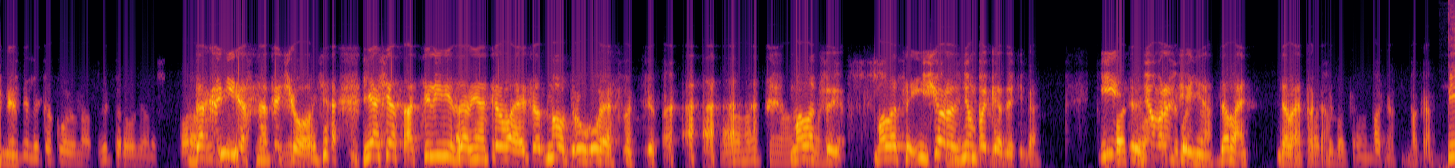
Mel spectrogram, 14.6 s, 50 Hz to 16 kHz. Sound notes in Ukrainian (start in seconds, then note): 6.1 сміється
